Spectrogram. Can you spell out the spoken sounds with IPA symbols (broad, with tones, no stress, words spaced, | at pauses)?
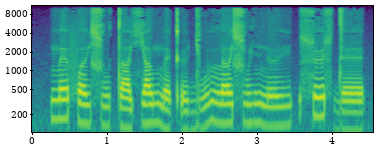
mɛ˦fɐ˧i̯ ɕu˧tːa˧ça˦u̯ mɛ˨kʼø˨ɟu˨˦lːɐ˦ ɕu˦jnːɘ˦i̯ | ɬø˦ɬ dɛ˧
